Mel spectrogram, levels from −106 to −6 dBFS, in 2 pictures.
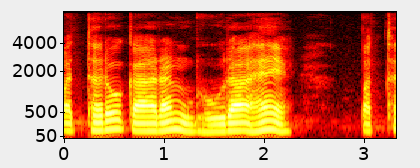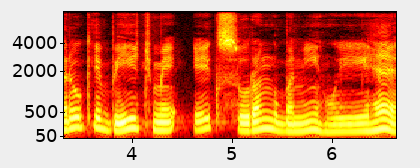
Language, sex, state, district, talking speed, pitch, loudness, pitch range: Hindi, male, Chhattisgarh, Bastar, 125 wpm, 145 Hz, -18 LUFS, 135-160 Hz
